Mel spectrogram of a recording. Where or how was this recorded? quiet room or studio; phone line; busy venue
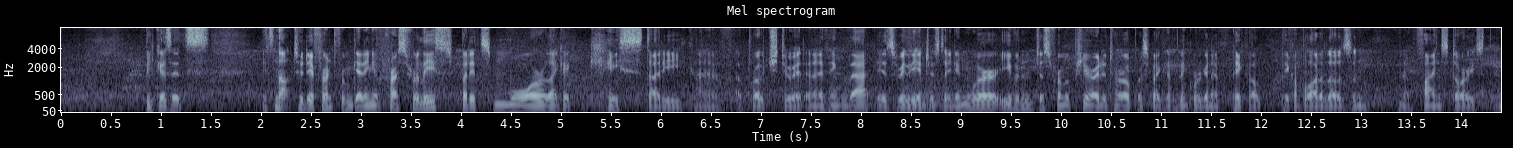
busy venue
